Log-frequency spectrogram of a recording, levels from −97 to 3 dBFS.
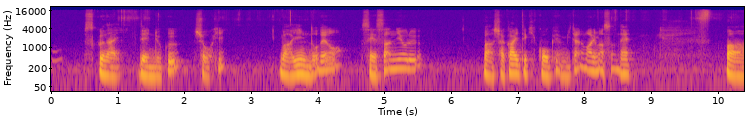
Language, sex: Japanese, male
